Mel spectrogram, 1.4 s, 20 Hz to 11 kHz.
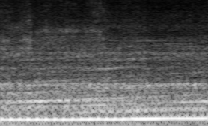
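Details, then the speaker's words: Street car with a TH400 automatic transmission accelerating in first gear: a steady, high spaceship-like whine rides over the engine and climbs slightly as the car pulls; the driver suspects a worn first gear. "We're in first gear now. I think first gear is wounded. It kind of sounds like there's a spaceship in here. You'll hear that when I accelerate a little bit further up."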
